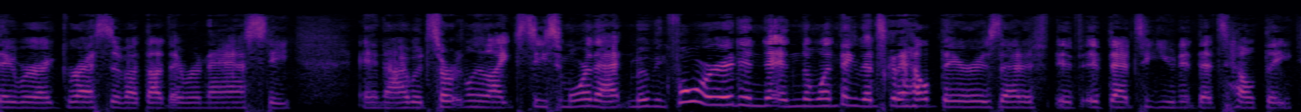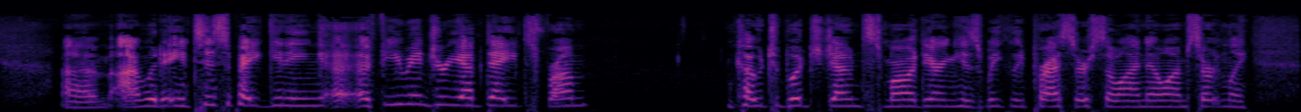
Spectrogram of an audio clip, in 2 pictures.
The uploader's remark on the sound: live from the Inaugural First Responder Hero Day at the Judd-Hill Farmers Market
